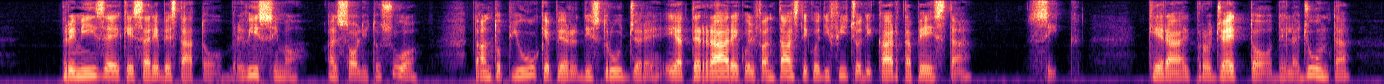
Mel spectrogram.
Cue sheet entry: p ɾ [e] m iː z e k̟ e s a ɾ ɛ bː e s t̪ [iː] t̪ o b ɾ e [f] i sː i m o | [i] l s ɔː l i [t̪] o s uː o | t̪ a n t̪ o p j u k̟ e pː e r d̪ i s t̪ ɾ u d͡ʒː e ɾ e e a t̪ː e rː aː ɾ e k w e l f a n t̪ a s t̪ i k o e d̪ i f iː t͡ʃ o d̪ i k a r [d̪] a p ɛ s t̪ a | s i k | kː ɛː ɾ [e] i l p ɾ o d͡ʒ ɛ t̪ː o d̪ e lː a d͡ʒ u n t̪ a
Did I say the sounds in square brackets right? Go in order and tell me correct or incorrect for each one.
correct, incorrect: aː, incorrect: v, incorrect: a, correct, incorrect: t̪, incorrect: a

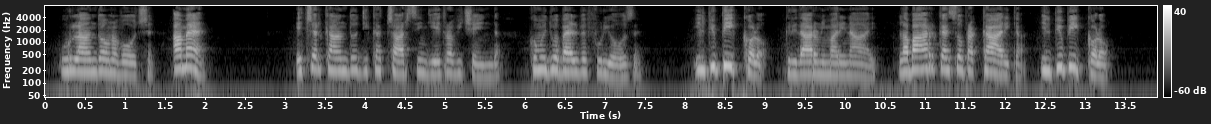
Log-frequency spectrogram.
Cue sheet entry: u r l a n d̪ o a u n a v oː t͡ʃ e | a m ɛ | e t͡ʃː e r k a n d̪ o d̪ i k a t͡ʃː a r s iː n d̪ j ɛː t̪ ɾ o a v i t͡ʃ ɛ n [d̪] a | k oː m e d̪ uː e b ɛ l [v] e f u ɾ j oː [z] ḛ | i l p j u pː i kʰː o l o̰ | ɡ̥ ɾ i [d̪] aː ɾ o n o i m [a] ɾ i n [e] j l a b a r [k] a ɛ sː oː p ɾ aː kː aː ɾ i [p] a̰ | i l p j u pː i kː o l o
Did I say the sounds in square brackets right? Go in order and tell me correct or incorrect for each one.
correct, correct, correct, correct, correct, incorrect: a, correct, incorrect: k

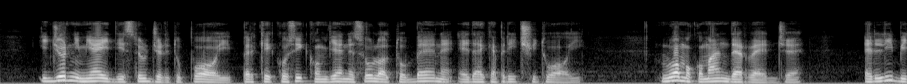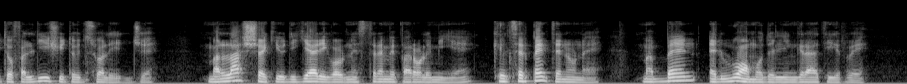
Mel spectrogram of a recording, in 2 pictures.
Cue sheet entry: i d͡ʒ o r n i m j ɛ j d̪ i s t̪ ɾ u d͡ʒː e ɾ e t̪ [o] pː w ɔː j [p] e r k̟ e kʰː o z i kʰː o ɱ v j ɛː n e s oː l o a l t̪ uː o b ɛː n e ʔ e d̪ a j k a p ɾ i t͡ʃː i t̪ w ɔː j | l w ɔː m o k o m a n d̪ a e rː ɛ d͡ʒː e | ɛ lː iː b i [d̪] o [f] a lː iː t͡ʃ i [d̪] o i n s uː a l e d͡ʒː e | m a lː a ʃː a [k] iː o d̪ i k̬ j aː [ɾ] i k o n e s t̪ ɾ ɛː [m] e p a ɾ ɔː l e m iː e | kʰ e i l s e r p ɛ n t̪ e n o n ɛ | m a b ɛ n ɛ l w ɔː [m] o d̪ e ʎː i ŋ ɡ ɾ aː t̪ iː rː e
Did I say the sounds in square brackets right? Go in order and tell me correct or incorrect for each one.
incorrect: u, correct, incorrect: t̪, correct, incorrect: t̪, correct, correct, correct, correct

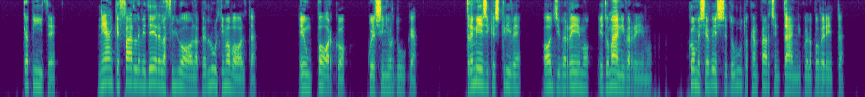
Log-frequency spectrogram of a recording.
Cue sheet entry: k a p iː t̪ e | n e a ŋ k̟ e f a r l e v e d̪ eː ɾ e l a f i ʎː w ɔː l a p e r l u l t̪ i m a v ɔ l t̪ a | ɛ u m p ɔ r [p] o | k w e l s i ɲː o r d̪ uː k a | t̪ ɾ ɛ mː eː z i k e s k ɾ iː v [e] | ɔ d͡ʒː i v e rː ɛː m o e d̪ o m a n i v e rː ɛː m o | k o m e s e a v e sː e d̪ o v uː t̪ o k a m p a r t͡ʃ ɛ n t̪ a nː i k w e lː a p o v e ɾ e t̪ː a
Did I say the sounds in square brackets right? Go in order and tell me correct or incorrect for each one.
incorrect: k, correct

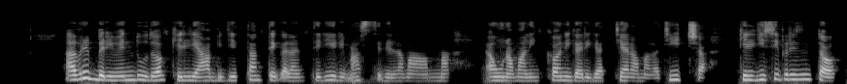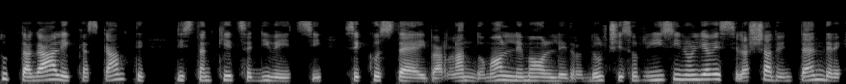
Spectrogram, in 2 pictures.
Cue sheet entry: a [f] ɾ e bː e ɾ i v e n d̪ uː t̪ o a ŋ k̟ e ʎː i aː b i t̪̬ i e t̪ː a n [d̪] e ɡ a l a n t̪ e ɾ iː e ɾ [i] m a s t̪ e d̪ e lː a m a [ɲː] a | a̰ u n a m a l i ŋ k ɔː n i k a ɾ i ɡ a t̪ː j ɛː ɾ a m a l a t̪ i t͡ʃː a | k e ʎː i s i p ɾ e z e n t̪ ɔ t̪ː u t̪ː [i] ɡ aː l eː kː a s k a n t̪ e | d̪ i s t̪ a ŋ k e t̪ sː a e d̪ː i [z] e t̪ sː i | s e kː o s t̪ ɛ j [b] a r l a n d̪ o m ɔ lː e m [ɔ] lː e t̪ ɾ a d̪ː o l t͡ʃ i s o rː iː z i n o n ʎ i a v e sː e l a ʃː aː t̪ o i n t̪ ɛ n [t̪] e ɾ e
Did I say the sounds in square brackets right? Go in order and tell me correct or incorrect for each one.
incorrect: v, incorrect: t̪, correct, incorrect: mː, incorrect: a, incorrect: v, incorrect: p, correct, incorrect: d̪

